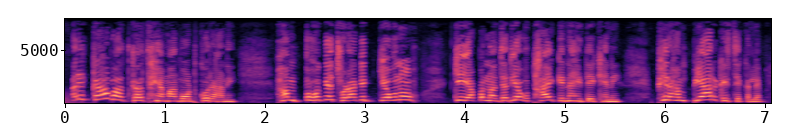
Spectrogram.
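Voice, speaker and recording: A woman's voice: high-pitched, animated, fairly quick, a bit bright. A woman voicing an aging cartoon husband who coaxes his wife and stammers through excuses, with a Bhojpuri accent. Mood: pleading. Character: aging husband, pleading and wheedling. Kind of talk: cartoon voice acting.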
